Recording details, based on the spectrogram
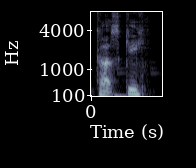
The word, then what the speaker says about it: Akatsuki: Akatsuki, I want to say that's how it's pronounced. – Akatsuki. – Okay, Akatsuki, there you go.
